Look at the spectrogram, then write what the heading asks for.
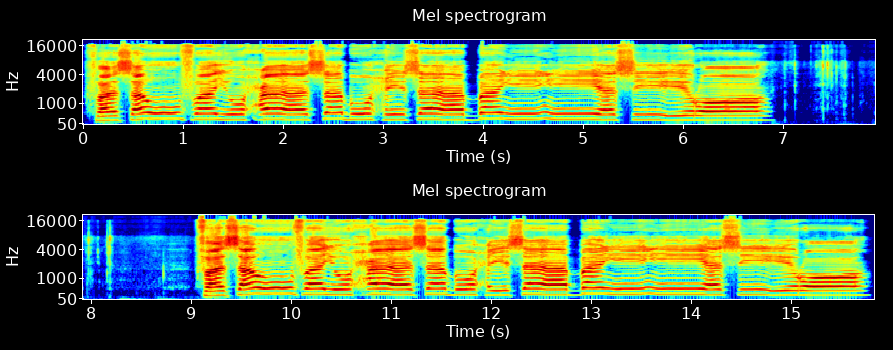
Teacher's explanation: تنوین کے بعد یا آ گیا، یہاں پر ادغام غنہ کا قاعدہ ہوگا، یا کے اندر ادغام کر کے پڑھیں گے۔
